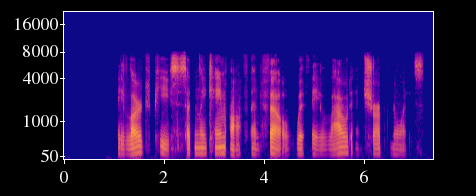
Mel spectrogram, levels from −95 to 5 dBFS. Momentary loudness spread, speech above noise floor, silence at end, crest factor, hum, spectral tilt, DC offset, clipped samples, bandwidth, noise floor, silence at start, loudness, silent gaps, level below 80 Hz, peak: 18 LU; over 62 dB; 0.25 s; 26 dB; none; -3 dB/octave; under 0.1%; under 0.1%; 8.2 kHz; under -90 dBFS; 1.1 s; -27 LUFS; none; -72 dBFS; -4 dBFS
